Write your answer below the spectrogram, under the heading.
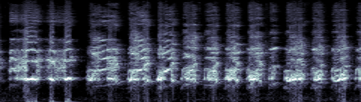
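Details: Ayam Ketawa rooster crowing in a fast laughing series of short harsh syllables, about three per second, each with a bright nasal tone, running steadily through the whole stretch with no other sounds.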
